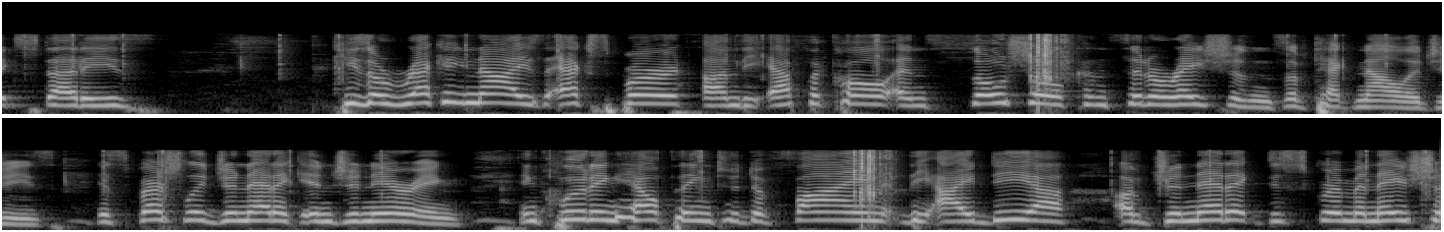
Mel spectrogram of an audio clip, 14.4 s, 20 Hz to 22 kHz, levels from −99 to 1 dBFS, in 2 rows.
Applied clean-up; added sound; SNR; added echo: classical method log-MMSE.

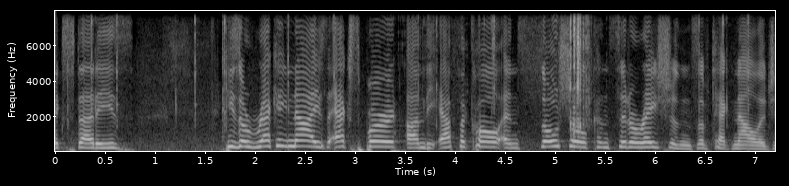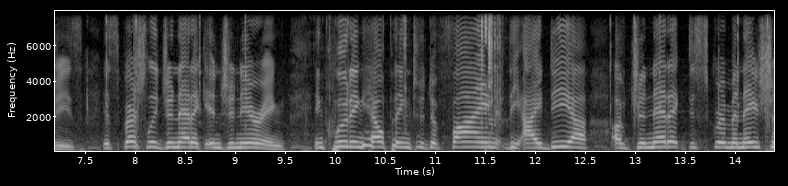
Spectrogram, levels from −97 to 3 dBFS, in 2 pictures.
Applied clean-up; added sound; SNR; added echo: neural mask model Resemble Enhance denoiser.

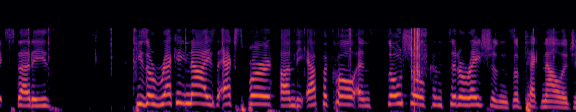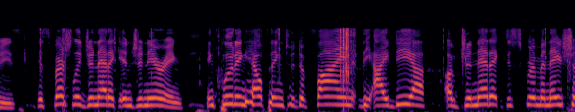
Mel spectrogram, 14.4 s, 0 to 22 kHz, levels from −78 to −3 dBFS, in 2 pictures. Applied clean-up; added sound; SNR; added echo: classical method spectral subtraction.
